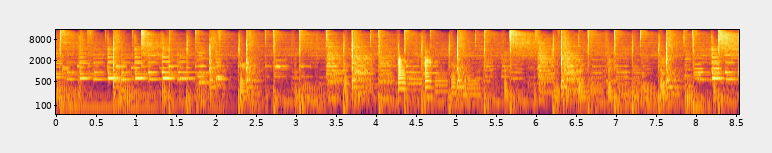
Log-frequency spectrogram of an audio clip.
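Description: Live jazz improvisation by a small band: keyboards and piano playing busy chords and runs over a drum kit keeping a steady beat.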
